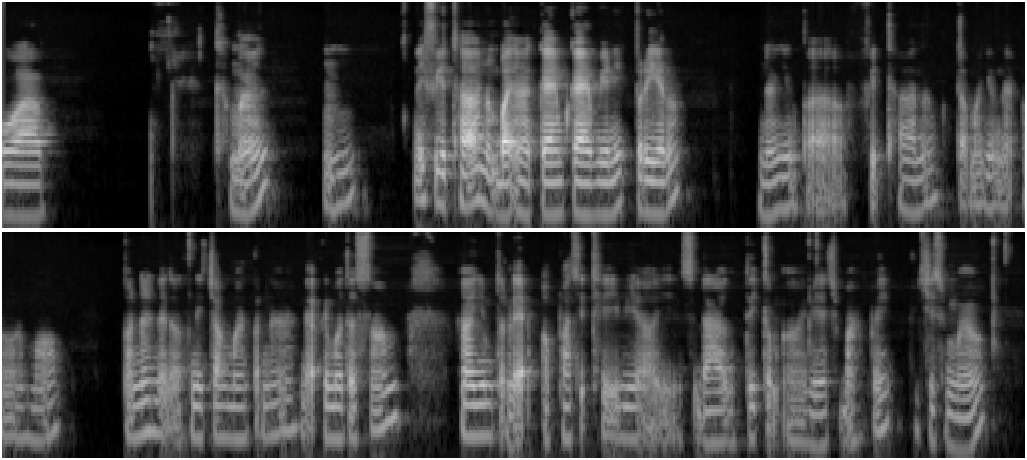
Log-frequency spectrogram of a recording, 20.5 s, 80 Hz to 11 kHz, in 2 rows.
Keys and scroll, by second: 5.5 super+d, 7.2 super+t, 19.0 z.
